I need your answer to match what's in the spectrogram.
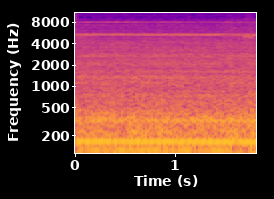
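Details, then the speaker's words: RAM 3500 diesel towing after an exhaust manifold repair and a campground refit of fallen-out exhaust bolts: a thin, steady high whistle over the engine drone and road rumble. Suspected exhaust-brake related but inconsistent, since full exhaust brake is silent. "so can we we're not happy about it it's not as bad as it was it's something to do with the exhaust brake"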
